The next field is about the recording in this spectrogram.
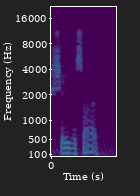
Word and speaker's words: Shea Vassar: And this week, we're joined by writer Shea Vassar.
